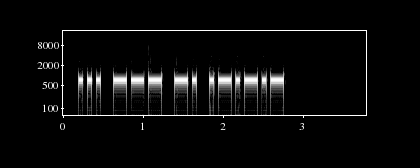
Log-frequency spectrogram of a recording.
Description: Morse code, heard as a keyed tone, about 22 wpm, 700 Hz. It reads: SON.
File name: practice / 22wpm / Sentences with 8-Word Phrases - 22wpm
